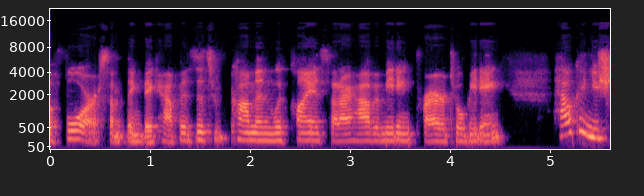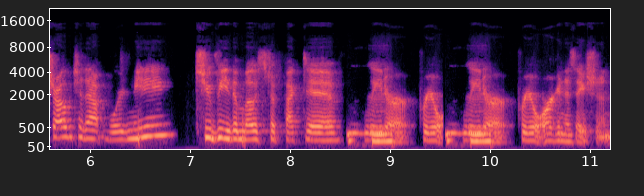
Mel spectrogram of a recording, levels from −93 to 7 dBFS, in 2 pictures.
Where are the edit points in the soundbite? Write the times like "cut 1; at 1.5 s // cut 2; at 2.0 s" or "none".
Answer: cut 1; at 1.8 s // cut 2; at 4.2 s // cut 3; at 6.9 s // cut 4; at 9.5 s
